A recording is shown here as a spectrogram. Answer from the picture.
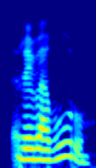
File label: "re vavuru", eyelash, wamesa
